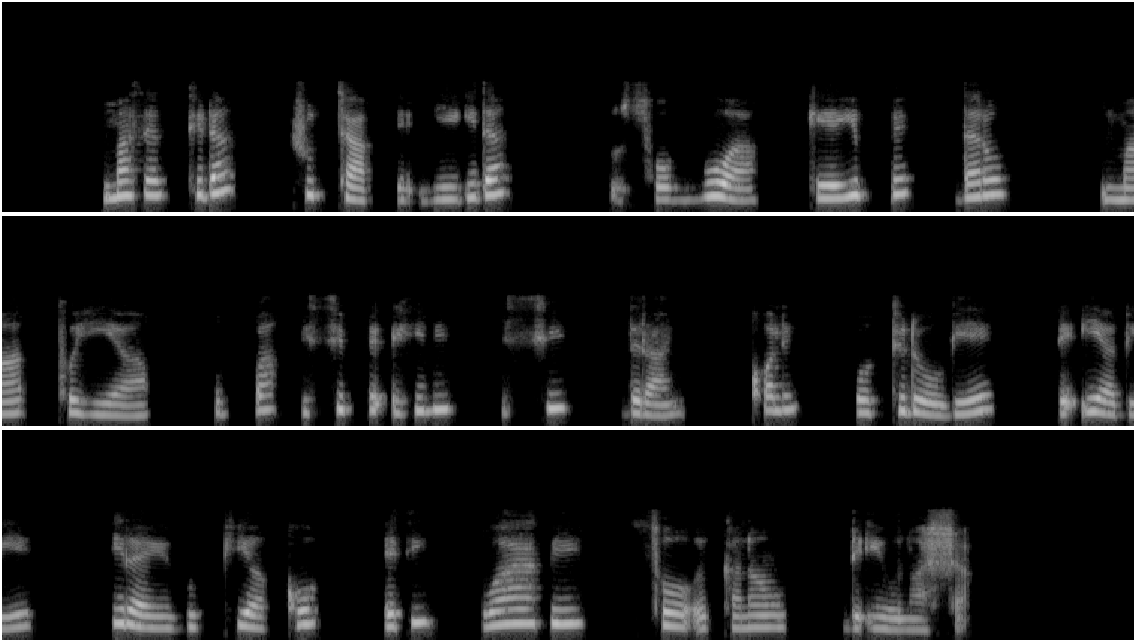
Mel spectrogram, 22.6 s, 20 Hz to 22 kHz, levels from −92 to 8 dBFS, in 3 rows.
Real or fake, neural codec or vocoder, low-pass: fake; codec, 24 kHz, 0.9 kbps, WavTokenizer, medium speech release version 2; 5.4 kHz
